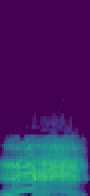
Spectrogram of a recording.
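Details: An adult imitates stridor, mainly inspiratory, in a teaching talk on laryngomalacia, foreign body and laryngeal trauma: a harsh, high-pitched, musical noise drawn in through a narrowed airway.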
